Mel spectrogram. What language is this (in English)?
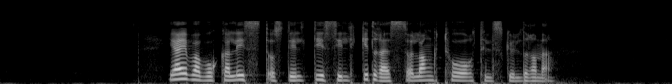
Norwegian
